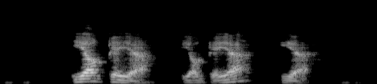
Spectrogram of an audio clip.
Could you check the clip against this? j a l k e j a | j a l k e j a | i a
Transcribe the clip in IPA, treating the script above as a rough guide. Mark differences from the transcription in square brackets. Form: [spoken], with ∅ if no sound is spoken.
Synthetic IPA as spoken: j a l k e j a | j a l k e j a | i a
